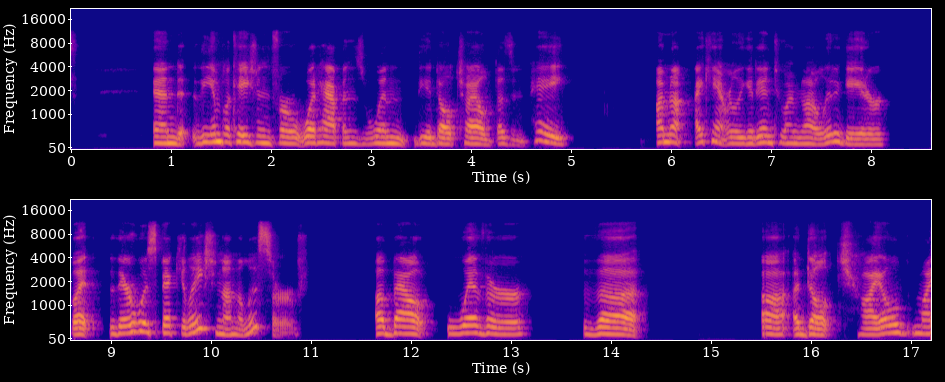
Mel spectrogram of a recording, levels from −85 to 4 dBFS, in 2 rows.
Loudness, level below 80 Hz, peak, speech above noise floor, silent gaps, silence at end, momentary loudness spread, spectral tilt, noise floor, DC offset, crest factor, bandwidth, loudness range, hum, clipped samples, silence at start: -25 LUFS; -74 dBFS; -8 dBFS; 59 dB; 8.34-8.39 s, 13.46-13.59 s, 14.63-14.87 s; 0 s; 9 LU; -5.5 dB/octave; -83 dBFS; under 0.1%; 18 dB; 12 kHz; 3 LU; none; under 0.1%; 0 s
